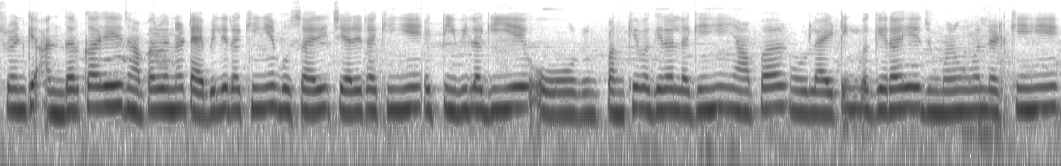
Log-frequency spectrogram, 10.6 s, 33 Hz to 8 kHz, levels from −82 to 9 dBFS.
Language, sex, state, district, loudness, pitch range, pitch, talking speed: Hindi, male, Bihar, Gaya, -21 LUFS, 200-215 Hz, 210 Hz, 200 wpm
